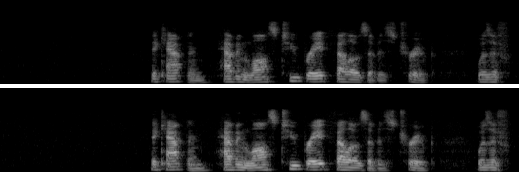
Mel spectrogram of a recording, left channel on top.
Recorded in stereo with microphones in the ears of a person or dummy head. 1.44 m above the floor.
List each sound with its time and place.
1.5 s a man speaking: 20° right (ahead or behind), 1.1 m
